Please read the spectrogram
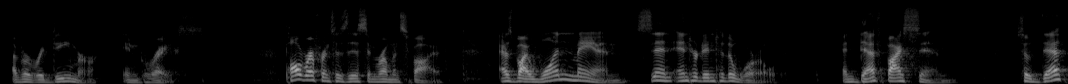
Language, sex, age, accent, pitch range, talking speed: English, male, 40-59, American, 115-165 Hz, 145 wpm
